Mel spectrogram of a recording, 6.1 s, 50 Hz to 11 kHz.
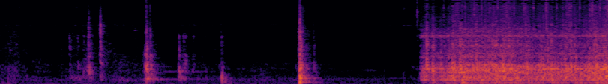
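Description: A few light clicks. Then, about four seconds in, a Singer C5205 sewing machine starts stitching and runs steadily.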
